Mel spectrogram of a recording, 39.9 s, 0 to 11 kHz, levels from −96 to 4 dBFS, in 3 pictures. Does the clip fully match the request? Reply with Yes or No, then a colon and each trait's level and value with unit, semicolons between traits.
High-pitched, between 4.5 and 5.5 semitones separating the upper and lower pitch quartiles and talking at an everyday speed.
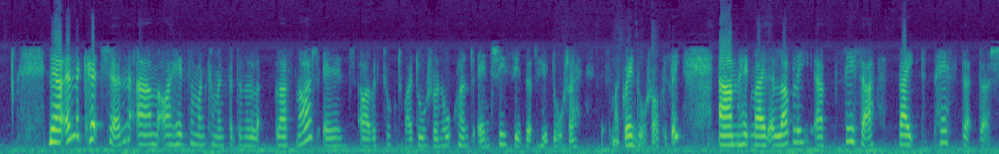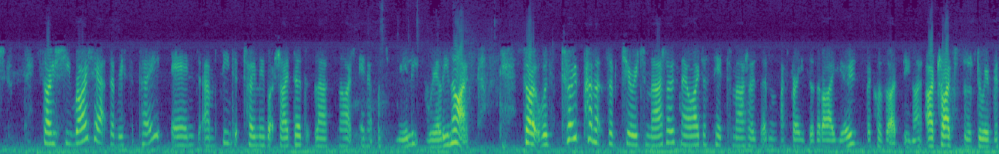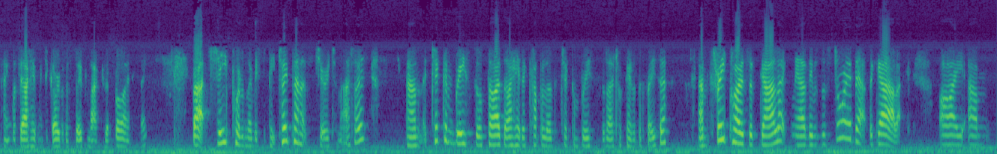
No: high, 200 Hz; average, 4.8 semitones; fast, 225 wpm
